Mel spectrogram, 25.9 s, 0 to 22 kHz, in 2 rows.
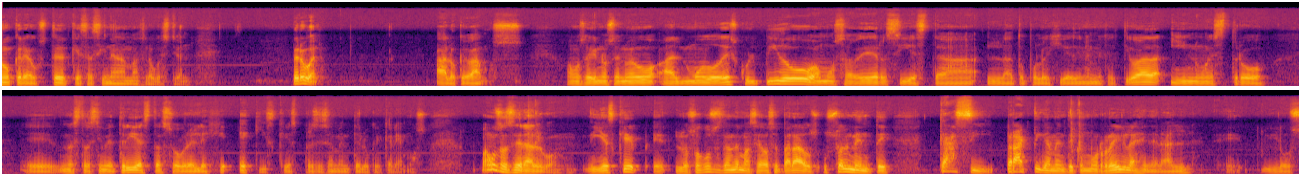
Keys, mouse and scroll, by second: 1.4 click, 2.2 click, 3.1 click, 4.4 click, 5.1 click, 5.8 click, 10.6-12.9 drag, 15.7 click, 16.8 click, 17.8 click, 19.2 f, 20.5 click, 24.7 f, 25.7 click.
